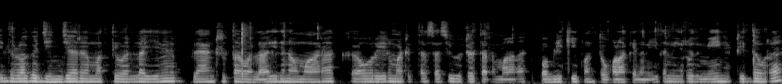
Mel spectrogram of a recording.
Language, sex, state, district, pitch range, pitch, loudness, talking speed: Kannada, male, Karnataka, Dharwad, 120-135 Hz, 130 Hz, -27 LUFS, 190 wpm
